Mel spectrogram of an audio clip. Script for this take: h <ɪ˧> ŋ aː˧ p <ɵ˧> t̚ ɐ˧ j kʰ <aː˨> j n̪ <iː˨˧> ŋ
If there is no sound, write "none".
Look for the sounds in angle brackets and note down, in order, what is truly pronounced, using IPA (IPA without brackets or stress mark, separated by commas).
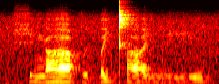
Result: ɪ˧, ɵ˨, aː˨, iː˨˧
